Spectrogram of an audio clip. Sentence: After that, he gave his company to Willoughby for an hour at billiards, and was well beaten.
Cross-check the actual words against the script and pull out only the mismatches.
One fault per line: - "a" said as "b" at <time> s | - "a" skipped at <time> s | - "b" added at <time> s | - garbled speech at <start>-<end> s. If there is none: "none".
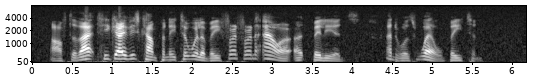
- "for" added at 2.6 s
